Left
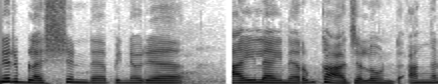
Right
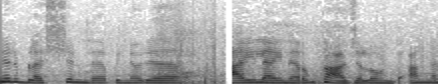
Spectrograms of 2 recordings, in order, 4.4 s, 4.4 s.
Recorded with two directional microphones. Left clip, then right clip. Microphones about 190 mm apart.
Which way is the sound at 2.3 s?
55° left (ahead or behind).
